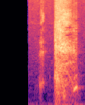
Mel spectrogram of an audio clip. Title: Funny Sneeze Boys vs Girls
